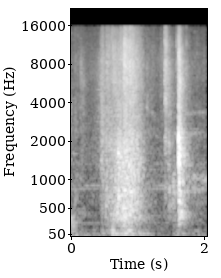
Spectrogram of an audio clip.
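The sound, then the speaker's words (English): A window being opened: a brief sliding rush swells and fades, then a couple of sharp knocks follow as the frame settles. “You have to tell us a story while I open the window.”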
